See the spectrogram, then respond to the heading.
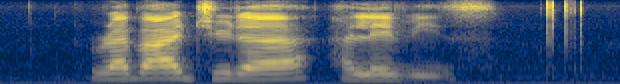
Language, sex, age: English, female, 20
